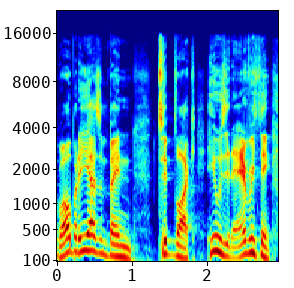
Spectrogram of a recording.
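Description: Speech comes at a very fast pace with an Australian accent. The background is quiet. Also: man. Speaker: rugby league podcast host. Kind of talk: casual chat. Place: studio. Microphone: studio mic.

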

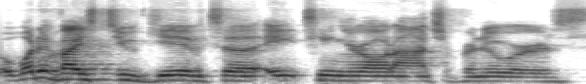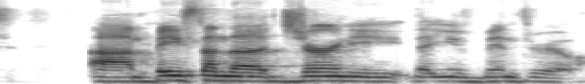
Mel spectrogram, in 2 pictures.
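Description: A man's fairly high voice with ordinary pitch variation, a moderate pace and a quiet background. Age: young. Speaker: podcast host. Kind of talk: casual interview. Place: home room. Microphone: studio mic.

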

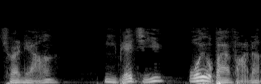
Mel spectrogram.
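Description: A man puts on a character voice, low-pitched with a husky, rough edge. He keeps a moderate pace with big pitch swings.

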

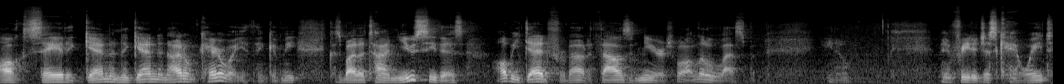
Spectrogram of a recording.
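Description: Fairly quick speech with ordinary pitch variation and big swings in loudness. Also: man, fairly low pitch for a man. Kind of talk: casual vlog chat. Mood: playful, mock-serious. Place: kitchen. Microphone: phone near.

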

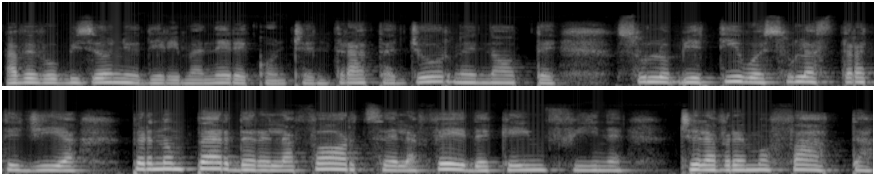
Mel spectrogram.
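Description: Over a quiet background, a woman with a medium pitch speaks at a fairly quick pace in a dark, mellow, somewhat breathy tone that is solemn and dramatic, with ordinary pitch variation.

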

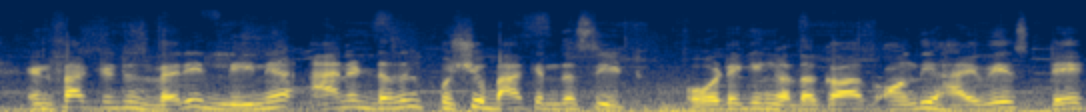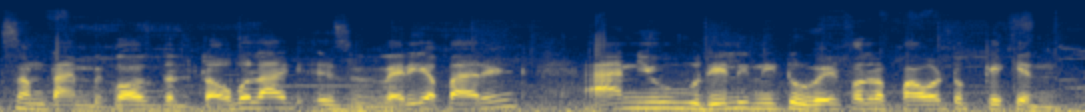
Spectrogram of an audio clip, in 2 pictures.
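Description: Clear music plays behind a man speaking at a very fast pace. His voice has ordinary pitch variation and a dry sound with no echo. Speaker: car reviewer. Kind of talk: car review commentary. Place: car.

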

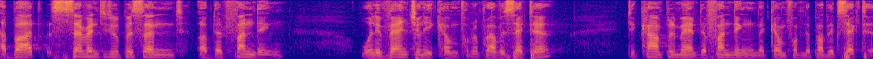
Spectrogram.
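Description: A man at a moderate pace against a quiet background. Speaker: conference panel moderator. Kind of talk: moderated panel discussion. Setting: stage with audience. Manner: animated. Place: hall. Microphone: handheld.

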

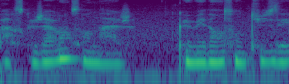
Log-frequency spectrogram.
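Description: Whispering and soft-spoken at a fairly slow pace, the voice comes with noticeable background noise. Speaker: audiobook / ASMR reader. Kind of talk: soft-spoken bedtime story reading. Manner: whispered, soft, slow.

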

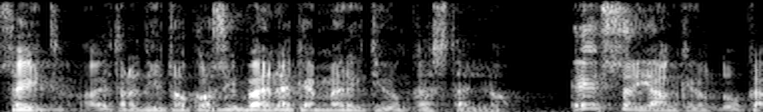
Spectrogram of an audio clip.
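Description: A man at a fairly high pitch and a moderate pace. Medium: fan dub. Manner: pompous, exasperated.

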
